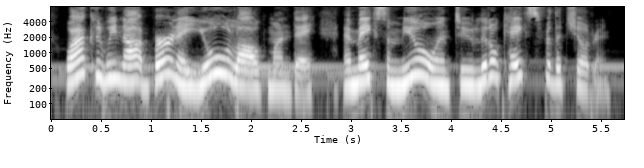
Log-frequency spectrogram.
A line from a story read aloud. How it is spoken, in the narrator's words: Hannah said almost sharply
